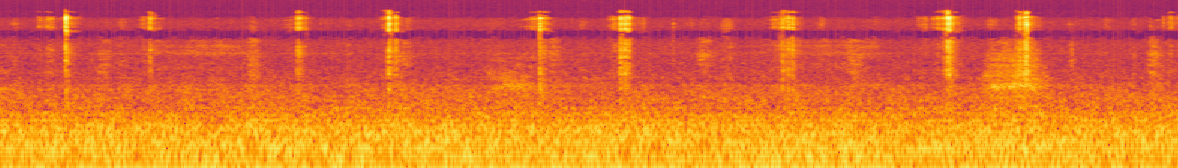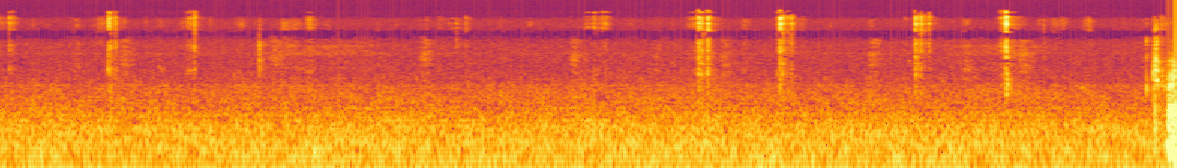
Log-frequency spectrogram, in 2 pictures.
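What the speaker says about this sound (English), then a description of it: "then I just cut around" Scissors snipping around fabric for a handmade gnome baseball cap, a run of short, crisp closing clicks at a steady pace over a quiet room hum.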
